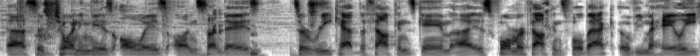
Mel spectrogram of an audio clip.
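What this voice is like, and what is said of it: Sick, strained-sounding voice. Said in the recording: “as you can hear from my voice. Playing a little hurt today. I've been sick”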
